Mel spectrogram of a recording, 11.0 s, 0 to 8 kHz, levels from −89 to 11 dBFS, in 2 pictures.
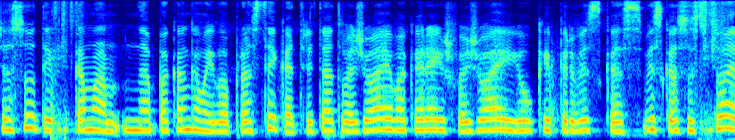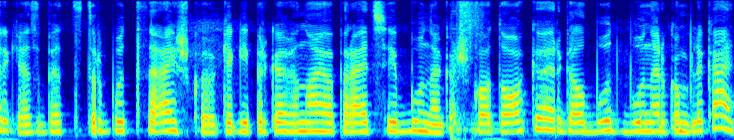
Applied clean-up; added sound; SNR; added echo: neural separator model SepFormer DNS4.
